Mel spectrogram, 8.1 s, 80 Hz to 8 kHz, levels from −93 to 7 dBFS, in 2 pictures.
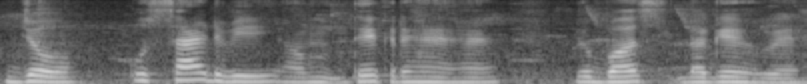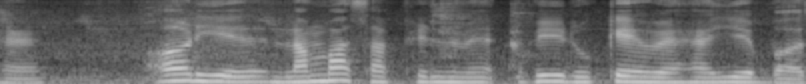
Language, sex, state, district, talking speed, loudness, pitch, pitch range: Hindi, female, Bihar, Purnia, 195 wpm, -19 LUFS, 175 Hz, 160-190 Hz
